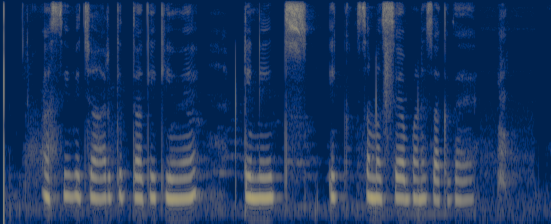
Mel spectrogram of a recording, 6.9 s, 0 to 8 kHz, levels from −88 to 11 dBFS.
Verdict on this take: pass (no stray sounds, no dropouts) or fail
fail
